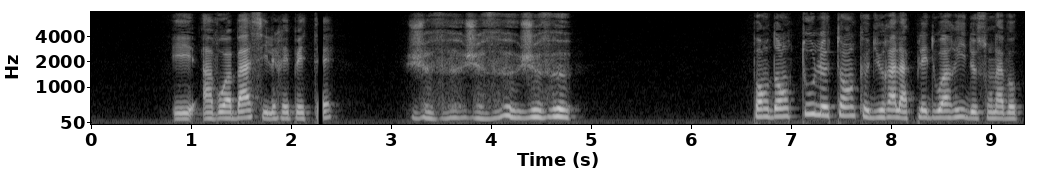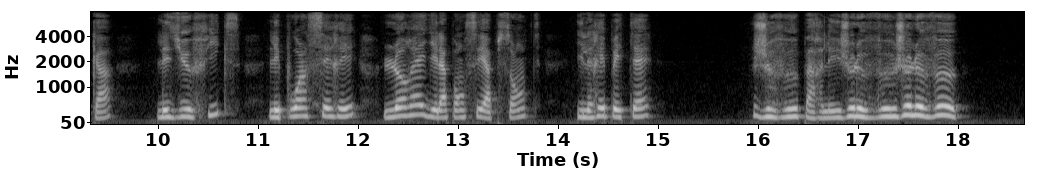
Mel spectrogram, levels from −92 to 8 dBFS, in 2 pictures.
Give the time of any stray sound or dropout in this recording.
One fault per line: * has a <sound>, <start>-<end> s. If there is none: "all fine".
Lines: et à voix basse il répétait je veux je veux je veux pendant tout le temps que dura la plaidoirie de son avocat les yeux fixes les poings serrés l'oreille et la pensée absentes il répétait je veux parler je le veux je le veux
* has a dropout, 2.3-2.3 s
